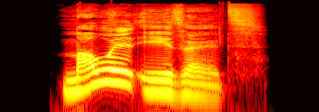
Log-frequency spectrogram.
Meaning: genitive singular of Maulesel
- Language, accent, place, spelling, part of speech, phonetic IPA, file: German, Germany, Berlin, Maulesels, noun, [ˈmaʊ̯lˌʔeːzl̩s], De-Maulesels.ogg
